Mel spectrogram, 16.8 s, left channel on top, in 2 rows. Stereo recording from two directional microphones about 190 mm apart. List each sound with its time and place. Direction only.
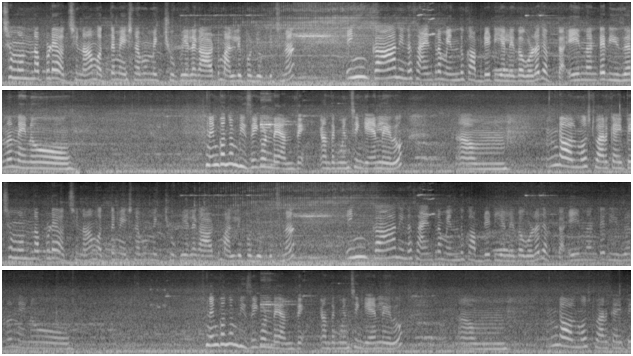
0.0 s speech: 5° left (ahead or behind)
3.9 s speech: 45° right (ahead or behind)
4.9 s speech: centre (ahead or behind); by 8.9 s 15° left (ahead or behind)
11.1 s speech: centre (ahead or behind)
